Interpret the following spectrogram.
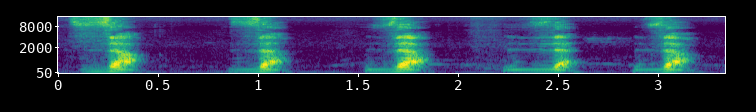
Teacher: voiced sound, ये vibrate होता है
